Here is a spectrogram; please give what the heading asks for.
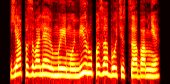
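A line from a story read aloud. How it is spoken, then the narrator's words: Loud, echoing in empty room. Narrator (Russian): сказала громко Аня Волкова, и слова ее разнеслись по пустому помещению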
